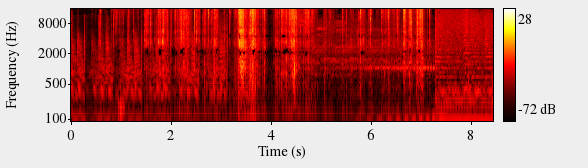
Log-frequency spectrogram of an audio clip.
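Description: Crinkling and tearing of a trading-card pack wrapper being opened, with a couple of sharper crackles, over quiet background music.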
